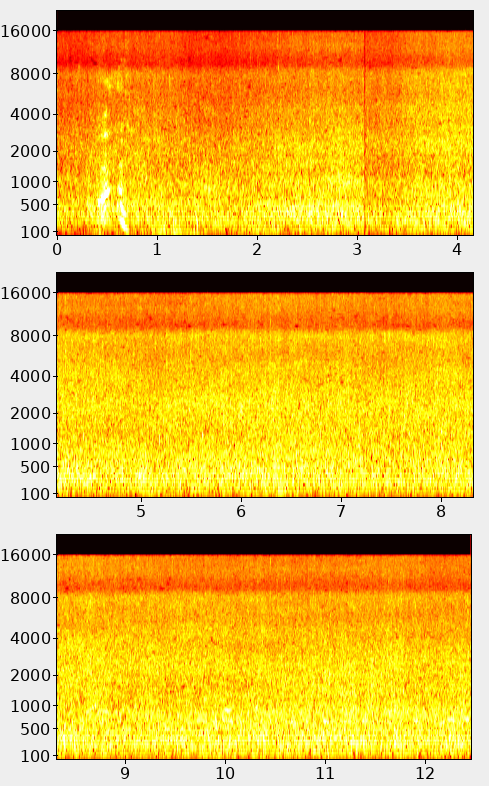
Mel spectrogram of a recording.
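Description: A fast, muddy river rushing over and around rocks: a steady, even rush of water.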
